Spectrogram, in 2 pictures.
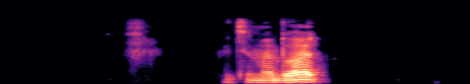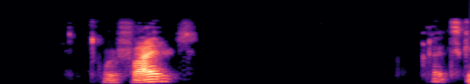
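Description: A young man speaks calmly in short phrases, close to the microphone.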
